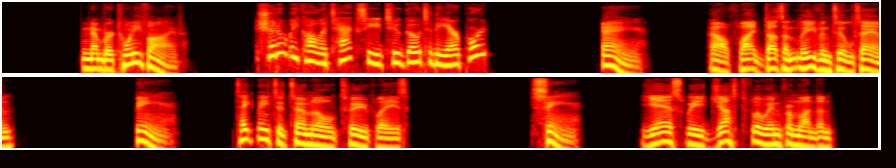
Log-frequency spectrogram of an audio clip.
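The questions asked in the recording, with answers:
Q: Shouldn't we call a taxi to go to the airport?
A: A: Our flight doesn't leave until 10.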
